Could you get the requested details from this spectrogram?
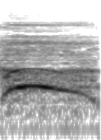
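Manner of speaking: high surprised intake of breath; a sudden high gasp; sharp gasp. Acted. Children reacting in story.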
